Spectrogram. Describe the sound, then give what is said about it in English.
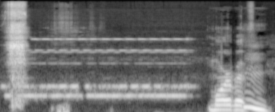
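A landline telephone rings with one sustained, bright, buzzing tone lasting about two seconds after a sharp start. A person then briefly talks. “I haven't heard a landline in so long. Like, this is almost shocking to me.”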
